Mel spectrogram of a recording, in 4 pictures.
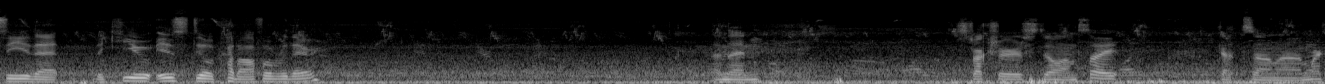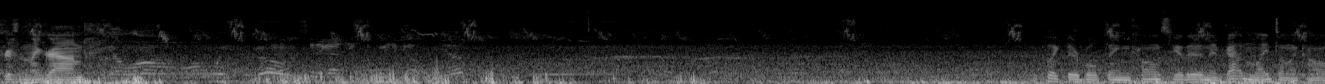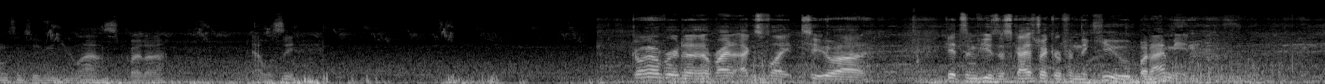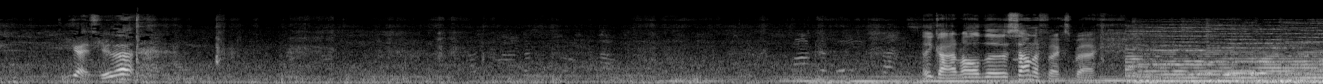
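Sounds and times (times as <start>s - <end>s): wind buffeting microphone: 0.0s - 51.0s
steady low hum: 0.0s - 52.9s.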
